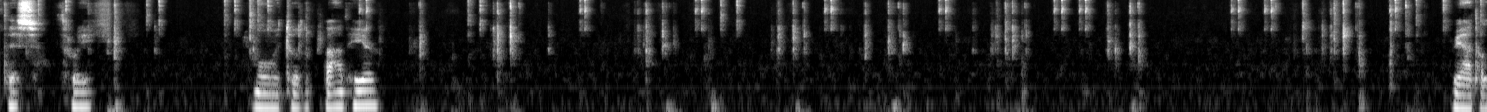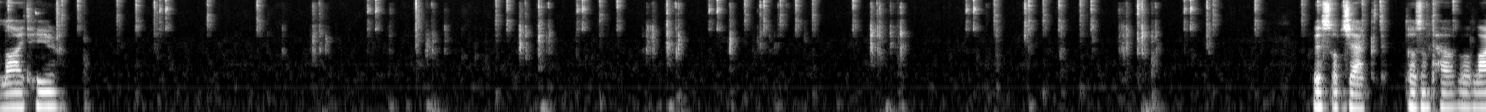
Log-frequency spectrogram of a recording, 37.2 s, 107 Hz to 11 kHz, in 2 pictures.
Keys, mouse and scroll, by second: 0.5 middle click, 1.0 g, 1.3 Escape, 1.8 middle click, 2.0-2.6 scroll up 1, 2.6 scroll down 2, 2.7 middle click, 3.2 shift+middle click, 3.7 g, 4.5 ctrl+click, 5.1 KP_Decimal, 5.7 scroll down 1, 5.8 middle click, 6.2 r, 6.5 z, 7.2 click, 7.9 r, 8.2 z, 8.7 click, 9.0 shift+middle drag, 9.6 g, 9.9 z, 10.3 click, 10.7 g, 11.1 z, 11.7 ctrl+click, 12.0 scroll down 1, 12.3 g, 13.2 click, 13.5 click, 13.8 r, 14.1 z, 15.4 drag, 15.7 click, 16.5 g, 16.9 shift+z, 17.3 drag, 17.5 scroll down 2, 17.7-18.0 middle drag, 18.2 scroll down 2, 18.5 middle drag, 19.0-19.3 scroll down 2, 19.3 shift+middle drag, 20.0 middle click, 20.5 click, 21.0 scroll down 1, 21.1-21.7 middle drag, 21.9 scroll up 1, 22.5 g, 23.2 ctrl+click, 23.9 KP_Decimal, 24.4-24.7 scroll down 2, 24.7 middle click, 25.0 g, 25.3 z, 25.8 click, 26.0 middle click, 26.4 scroll up 1, 26.6 g, 27.0 z, 27.4 ctrl+click, 27.9 middle drag, 28.2 scroll down 1, 28.3 shift+middle drag, 28.7-29.2 middle drag, 29.4 g, 29.8 shift+z, 30.7 click, 31.0-31.4 middle drag, 31.6 shift+middle drag, 31.9 scroll down 1, 32.0 middle drag, 32.2 scroll up 1, 32.5 g, 32.9 shift+z, 33.4 click, 33.6 scroll down 1, 33.7-34.2 middle drag, 34.4-34.8 scroll up 1, 34.8 middle click, 35.2 shift+middle drag, 35.6 middle click, 35.9-36.4 scroll up 1, 36.5 shift+middle drag, 37.0-37.1 scroll up 1.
